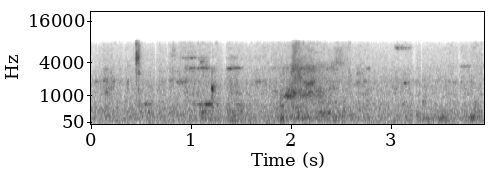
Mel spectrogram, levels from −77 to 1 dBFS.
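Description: Speech throughout, carrying heavy Opus voice compression artefacts across the whole clip. Nothing is present above about 8.7 kHz, the wideband ceiling that the codec imposes. The excitation is coded so coarsely that the voice sounds muffled, hoarse and faintly robotic. That combination points to the SILK linear-prediction coder working near 10 kbps, with too few bits per frame to rebuild the fine structure of the voiced sound.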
